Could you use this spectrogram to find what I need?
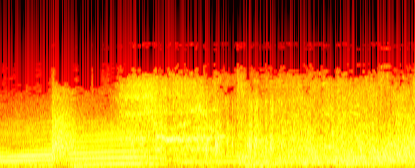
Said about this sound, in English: There is a car in our tail, but whether it's following us, I don't... Wait a minute. It's beginning to overtake us. Get down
